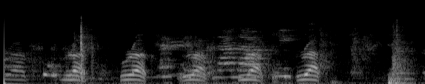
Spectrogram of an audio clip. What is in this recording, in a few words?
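"rub", spoken word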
